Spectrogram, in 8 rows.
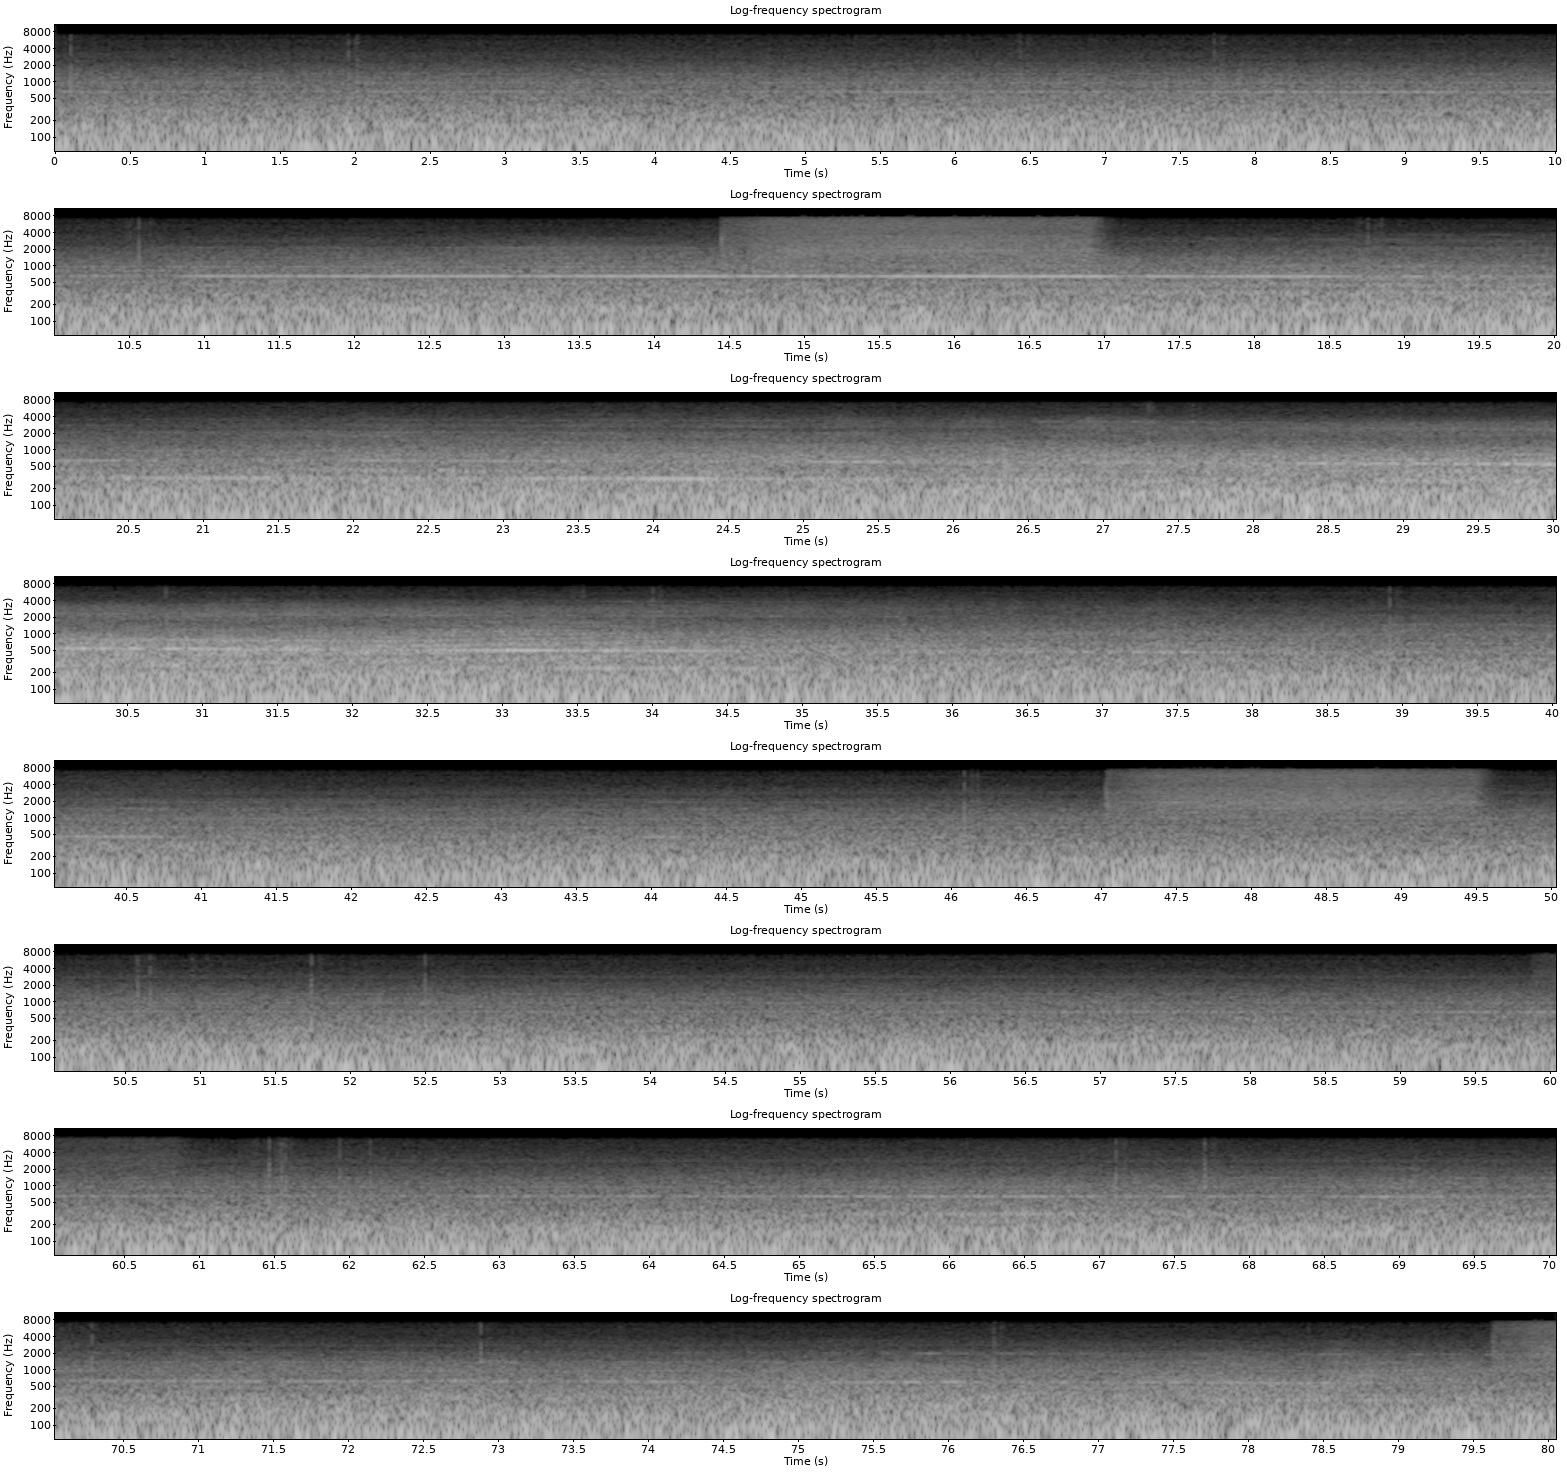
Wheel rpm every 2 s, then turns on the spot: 0, 0, 0, 0, 0, 0, 0, 0, 0, 0, 0, 0, 0, 0, 0, 0, 0, 0, 0, 0, 0, 0, 0, 0, 0, 0, 0, 0, 0, 0, 0, 0, 0, 0, 0, 0, 0, 0, 0, 0.
none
